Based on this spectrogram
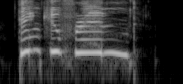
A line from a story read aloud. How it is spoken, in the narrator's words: squeaked the firefly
